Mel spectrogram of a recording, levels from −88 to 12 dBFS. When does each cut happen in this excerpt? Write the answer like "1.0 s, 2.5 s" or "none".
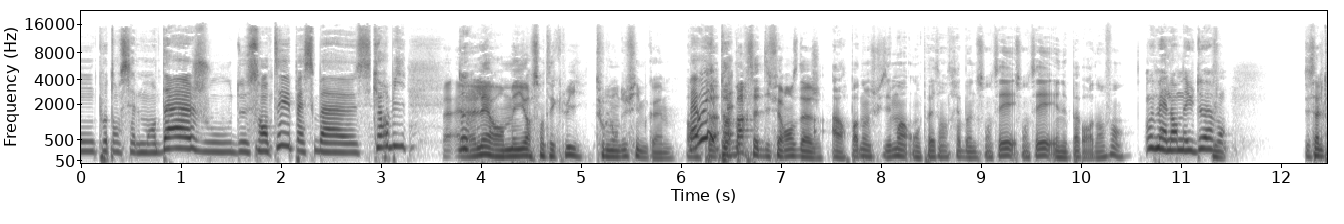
2.3 s, 2.9 s, 6.4 s, 9.4 s, 10.0 s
